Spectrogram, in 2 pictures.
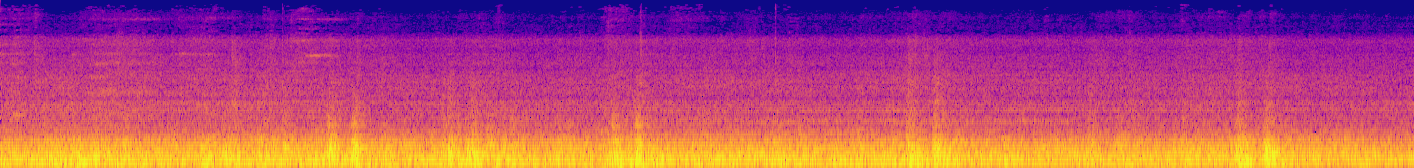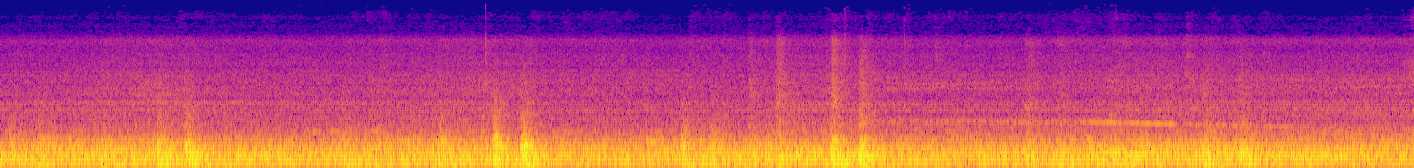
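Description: Gyeongui–Jungang Line electric train running along the track: a steady rumble of wheels on rails with a louder knock every three seconds or so, and a faint falling whine near the end.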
